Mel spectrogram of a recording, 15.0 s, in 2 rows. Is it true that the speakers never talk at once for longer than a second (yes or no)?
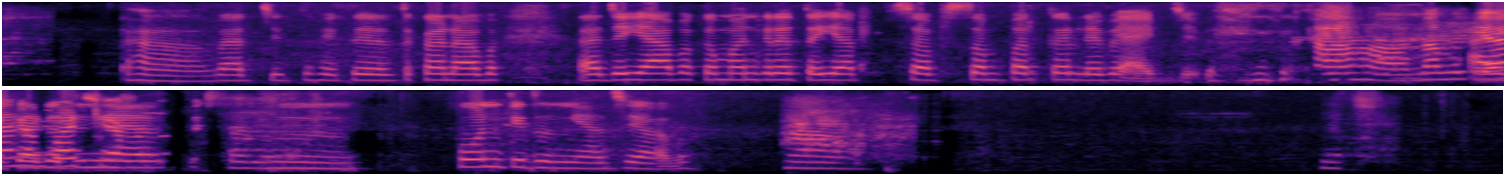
no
